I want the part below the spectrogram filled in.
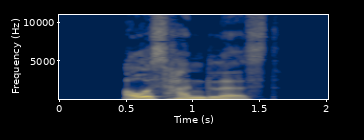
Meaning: second-person singular dependent subjunctive I of aushandeln
- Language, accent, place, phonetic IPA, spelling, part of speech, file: German, Germany, Berlin, [ˈaʊ̯sˌhandləst], aushandlest, verb, De-aushandlest.ogg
